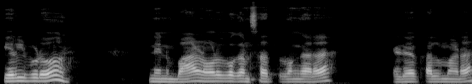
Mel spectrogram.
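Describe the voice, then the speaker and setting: A man's voice: mid-range voice, steady tone, normal speed, darkish tone, dry recording, close to an everyday voice. A man with a North Karnataka Kannada accent playing a drunk, heartbroken young lover, pleading and self-pitying. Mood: insistent. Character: jilted young man drinking away heartbreak. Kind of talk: short film acting.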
